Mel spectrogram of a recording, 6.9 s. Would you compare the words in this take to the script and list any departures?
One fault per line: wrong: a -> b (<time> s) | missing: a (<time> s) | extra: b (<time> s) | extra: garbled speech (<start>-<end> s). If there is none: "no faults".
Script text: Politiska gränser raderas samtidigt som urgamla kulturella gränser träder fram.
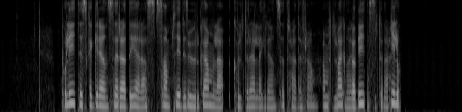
missing: som (2.8 s)
extra: garbled speech (4.8-6.0 s)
